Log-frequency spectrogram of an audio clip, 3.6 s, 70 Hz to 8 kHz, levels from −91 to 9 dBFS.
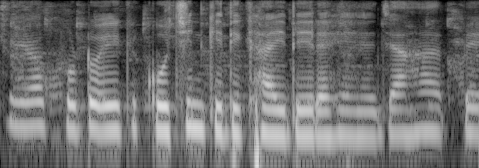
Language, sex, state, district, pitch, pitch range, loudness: Hindi, female, Bihar, Patna, 195 Hz, 180-215 Hz, -16 LUFS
